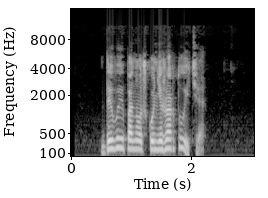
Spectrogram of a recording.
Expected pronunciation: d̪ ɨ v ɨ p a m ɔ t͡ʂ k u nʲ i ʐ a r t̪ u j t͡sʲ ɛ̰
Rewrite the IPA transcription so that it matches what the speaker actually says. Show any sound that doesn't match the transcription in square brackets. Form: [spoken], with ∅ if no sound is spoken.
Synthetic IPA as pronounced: d̪ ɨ v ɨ p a [n] ɔ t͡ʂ k u nʲ [ɛ] ʐ a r t̪ u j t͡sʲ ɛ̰

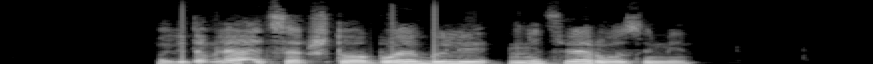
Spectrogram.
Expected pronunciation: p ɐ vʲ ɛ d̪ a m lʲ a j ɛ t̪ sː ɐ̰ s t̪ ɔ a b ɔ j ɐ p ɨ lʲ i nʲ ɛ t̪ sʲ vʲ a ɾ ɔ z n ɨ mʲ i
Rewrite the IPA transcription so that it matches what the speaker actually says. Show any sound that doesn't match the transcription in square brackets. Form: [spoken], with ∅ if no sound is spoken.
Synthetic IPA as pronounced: p ɐ vʲ ɛ d̪ a m lʲ a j ɛ t̪ sː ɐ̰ [ʂ] t̪ ɔ a b ɔ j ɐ [b] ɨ lʲ i nʲ ɛ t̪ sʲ vʲ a ɾ ɔ z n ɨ mʲ i

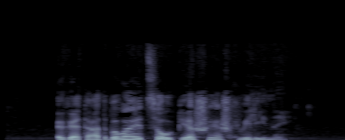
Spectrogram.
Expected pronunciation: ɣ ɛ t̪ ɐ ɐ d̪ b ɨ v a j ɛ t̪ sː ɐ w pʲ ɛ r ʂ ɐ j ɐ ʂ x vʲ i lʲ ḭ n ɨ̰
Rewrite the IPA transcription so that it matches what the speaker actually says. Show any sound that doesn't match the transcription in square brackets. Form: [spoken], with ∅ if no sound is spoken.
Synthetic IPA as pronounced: ɣ ɛ t̪ ɐ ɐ d̪ b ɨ v a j ɛ t̪ sː ɐ w pʲ ɛ r ʂ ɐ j ɐ ʂ x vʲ i lʲ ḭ n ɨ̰

